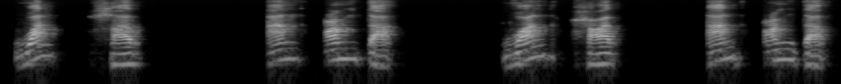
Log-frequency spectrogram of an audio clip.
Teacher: আমি গুণনাও করলাম না, নুনটাকে পরিষ্কার ভাবে পড়লাম। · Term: ইজহার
